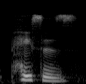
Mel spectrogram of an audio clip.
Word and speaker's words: pieces: The example was pieces. Pieces. The S on the end is pronounced z because it followed an S sound.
